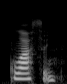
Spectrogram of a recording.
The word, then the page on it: glaisean: gaelic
